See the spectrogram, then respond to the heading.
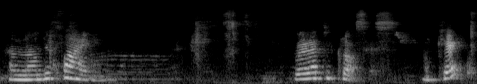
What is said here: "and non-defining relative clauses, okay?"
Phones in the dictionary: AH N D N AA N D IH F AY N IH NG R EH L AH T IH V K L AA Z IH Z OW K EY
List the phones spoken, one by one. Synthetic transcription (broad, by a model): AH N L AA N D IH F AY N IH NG W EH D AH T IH K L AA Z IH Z OW K EY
